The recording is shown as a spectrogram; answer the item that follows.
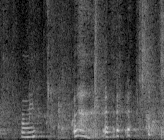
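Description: Shoes splashing and sloshing in shallow standing water on a flooded floor.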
